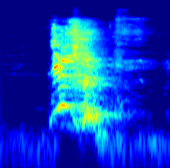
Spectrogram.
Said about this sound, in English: I sneezed. Oh, I'm not allowed to sneeze.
